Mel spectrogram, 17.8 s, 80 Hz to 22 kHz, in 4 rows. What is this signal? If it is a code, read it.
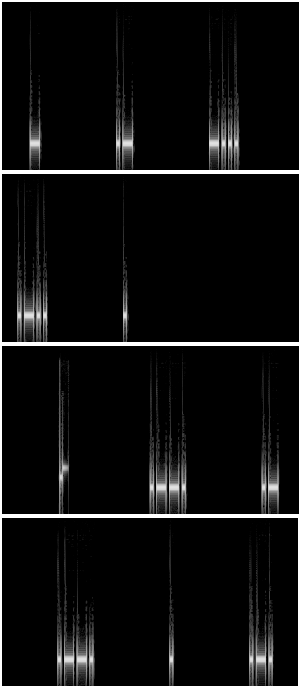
Morse code, heard as a keyed tone, about 25 wpm, spaced as for 7 wpm, 690 Hz. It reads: TABLE PAPER
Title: 8x Character Spacing - Top 500 Words - 25wpm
